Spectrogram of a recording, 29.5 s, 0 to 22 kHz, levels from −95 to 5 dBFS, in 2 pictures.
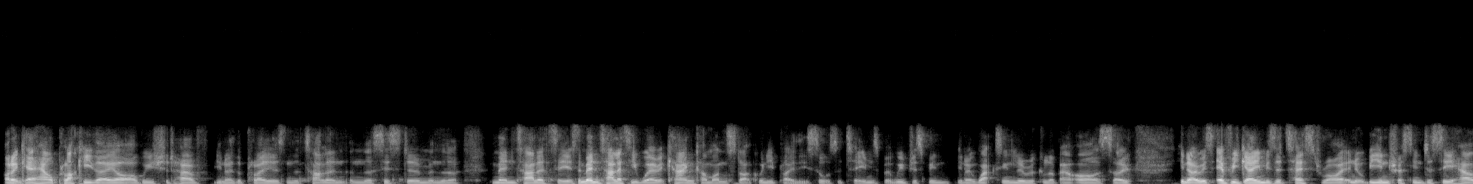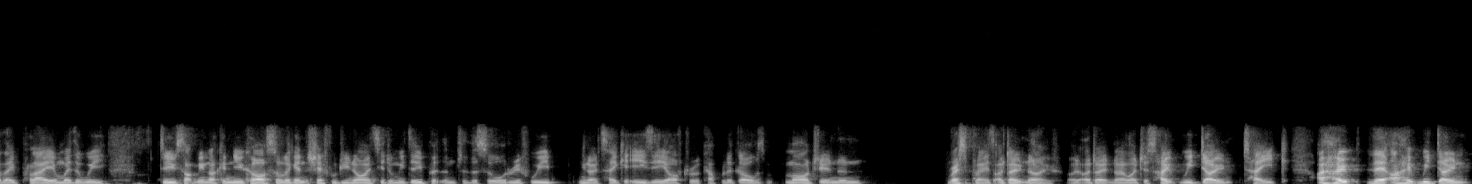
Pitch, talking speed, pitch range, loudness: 110 Hz, 255 wpm, 100-120 Hz, -24 LUFS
